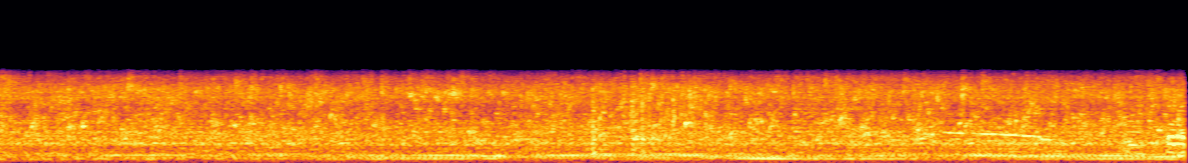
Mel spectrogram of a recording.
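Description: Steady stream of water pouring and splashing at close range as a potted aglaonema plant is watered, a continuous soft gush with faint trickling and no talking.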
